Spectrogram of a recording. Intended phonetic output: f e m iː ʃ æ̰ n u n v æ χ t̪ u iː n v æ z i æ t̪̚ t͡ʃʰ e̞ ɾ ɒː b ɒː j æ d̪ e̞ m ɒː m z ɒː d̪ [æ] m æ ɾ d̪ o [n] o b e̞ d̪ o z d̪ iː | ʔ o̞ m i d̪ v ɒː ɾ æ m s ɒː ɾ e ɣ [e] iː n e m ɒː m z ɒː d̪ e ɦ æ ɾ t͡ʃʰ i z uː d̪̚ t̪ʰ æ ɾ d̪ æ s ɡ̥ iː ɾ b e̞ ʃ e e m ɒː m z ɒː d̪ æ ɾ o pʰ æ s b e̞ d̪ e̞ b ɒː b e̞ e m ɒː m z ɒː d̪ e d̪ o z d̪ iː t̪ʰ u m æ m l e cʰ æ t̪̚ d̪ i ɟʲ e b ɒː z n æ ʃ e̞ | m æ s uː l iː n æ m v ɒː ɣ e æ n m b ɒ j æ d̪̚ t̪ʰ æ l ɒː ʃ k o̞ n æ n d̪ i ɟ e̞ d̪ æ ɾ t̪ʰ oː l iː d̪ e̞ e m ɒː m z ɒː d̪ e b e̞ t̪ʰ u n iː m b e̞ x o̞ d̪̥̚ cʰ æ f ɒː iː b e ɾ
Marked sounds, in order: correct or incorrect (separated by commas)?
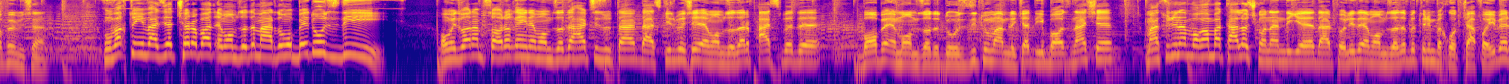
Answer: incorrect, incorrect, correct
